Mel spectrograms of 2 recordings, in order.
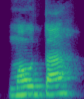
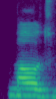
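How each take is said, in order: First: The word ends with an added vowel. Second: The word stops on the final consonant. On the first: The speaker calls it wrong. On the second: The speaker calls it right.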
